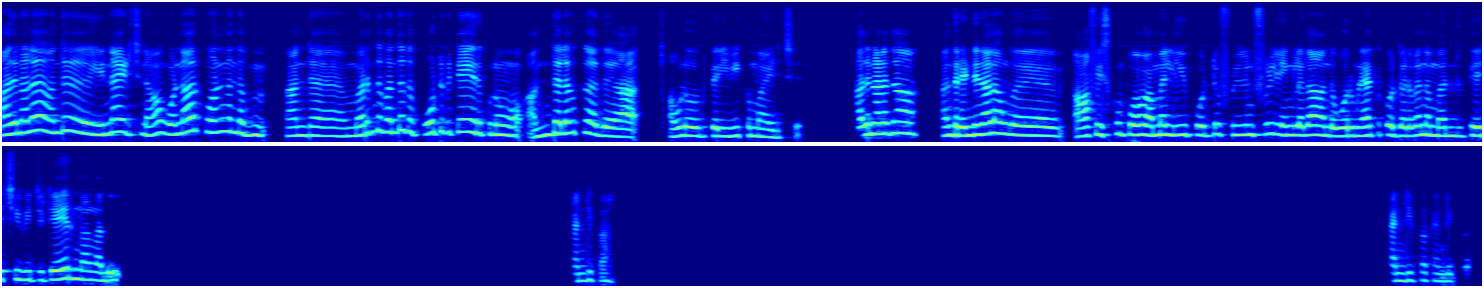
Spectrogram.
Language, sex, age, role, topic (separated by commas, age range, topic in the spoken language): Tamil, female, 25-29, guest, வீட்டில் வீட்டு வேலைகளைப் பகிர்ந்து கொள்வது அன்பைக் காட்டுவதா?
